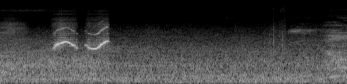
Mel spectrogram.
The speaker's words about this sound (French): T'en penses quoi de moi, je ne siffle pas les garçons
